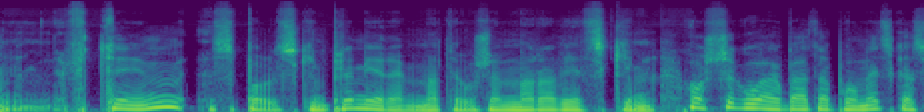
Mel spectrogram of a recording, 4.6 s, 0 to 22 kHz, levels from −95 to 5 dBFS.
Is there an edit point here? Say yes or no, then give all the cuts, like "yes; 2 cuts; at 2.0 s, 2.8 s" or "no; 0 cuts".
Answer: no; 0 cuts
